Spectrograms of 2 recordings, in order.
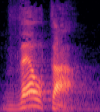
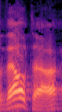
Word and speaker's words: delta: The alpha, beta, gamma, delta is not the D sound. It's a T-H-E sound, the. But you put your lips as if you were pronouncing a D. Delta. It's not the D. It's not delta.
